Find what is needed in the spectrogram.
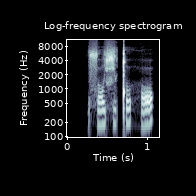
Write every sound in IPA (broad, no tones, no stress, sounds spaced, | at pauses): s ɔ ɕ ɯ ǃ o h ɔ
